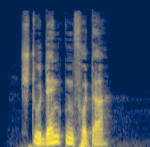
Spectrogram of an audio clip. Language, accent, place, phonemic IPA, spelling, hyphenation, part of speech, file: German, Germany, Berlin, /ʃtuˈdɛntənfʊtɐ/, Studentenfutter, Stu‧den‧ten‧fut‧ter, noun, De-Studentenfutter.ogg
- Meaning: a mixture of nuts and dried fruits (often raisins); trail mix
